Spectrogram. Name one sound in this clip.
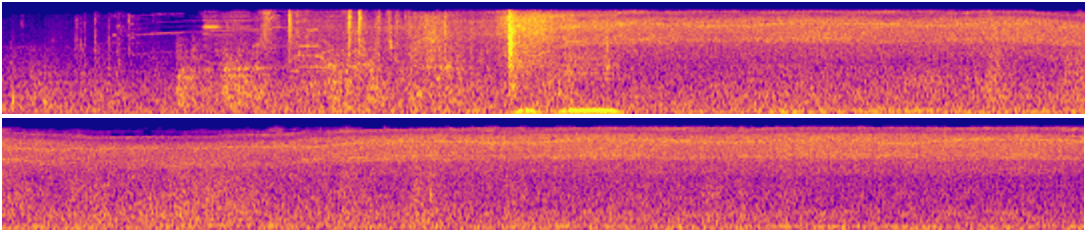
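A small drone whirs and buzzes steadily.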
